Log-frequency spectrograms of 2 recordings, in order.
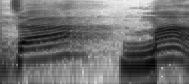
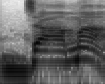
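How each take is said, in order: First: "যা", a clear pause, then "মা"; split into syllables. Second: Said in the usual way. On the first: Shown as a demonstration. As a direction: break it in two beats: "যা ... মা". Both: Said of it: "আবার মা বলে আরেকটা প্রয়াস".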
